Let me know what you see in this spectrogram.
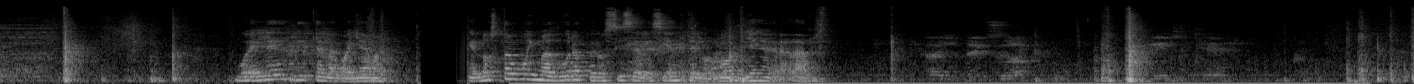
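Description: At 4.18 s a live cable is pulled and plugged in again, interrupting the signal path until 4.70 s. A pop opens a gap of about 470 ms of near silence, then roughly 107 ms of 60 Hz mains buzz as only the tip makes contact, and a second pop as the sound returns.

At 5.09 s a DC step shifts the waveform's zero line by about -34 dBFS, as an offset input or converter recalibration would, and the offset holds until 13.70 s. Each edge of the shift is heard as a low thump while the sound carries on unchanged between them.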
